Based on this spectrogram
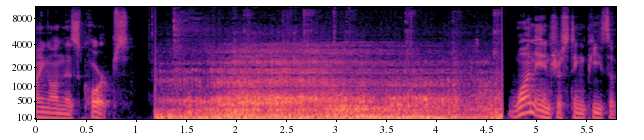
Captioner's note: growling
